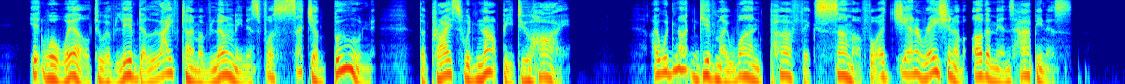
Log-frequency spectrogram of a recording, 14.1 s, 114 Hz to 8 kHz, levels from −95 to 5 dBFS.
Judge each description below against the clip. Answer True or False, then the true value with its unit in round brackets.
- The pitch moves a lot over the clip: True (7.5 semitones)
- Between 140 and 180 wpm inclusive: True (155 wpm)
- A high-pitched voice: False (155 Hz)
